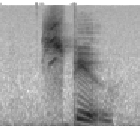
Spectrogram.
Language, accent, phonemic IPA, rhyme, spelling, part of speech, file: English, US, /spjuː/, -uː, spew, verb / noun, En-us-spew.ogg
- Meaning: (verb) 1. To eject forcibly and in a stream 2. To be forcibly ejected 3. To speak or write quickly and voluminously, especially words that are not worth listening to or reading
